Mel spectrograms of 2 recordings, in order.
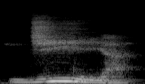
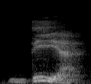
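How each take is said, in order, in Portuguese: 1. O d é pronunciado do jeito brasileiro. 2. O d é pronunciado do jeito espanhol. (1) "eu não falo dia" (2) "eu falo dia"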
